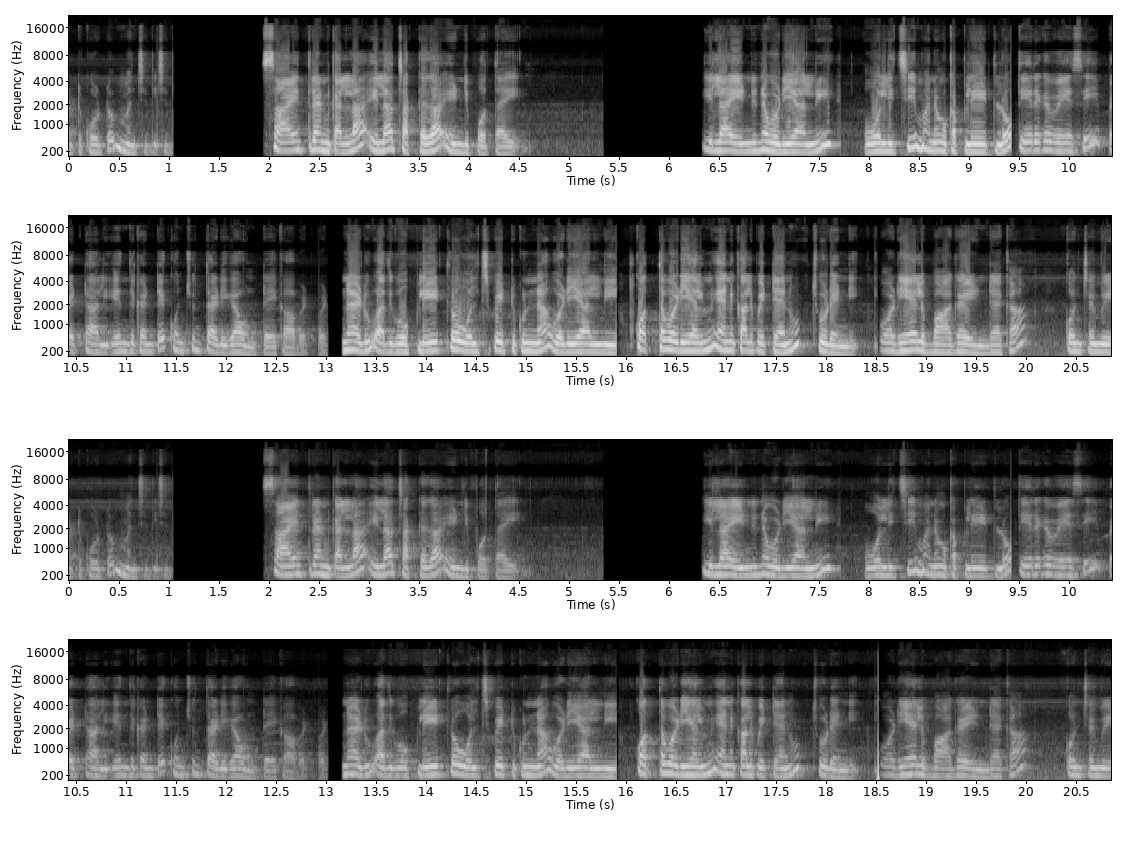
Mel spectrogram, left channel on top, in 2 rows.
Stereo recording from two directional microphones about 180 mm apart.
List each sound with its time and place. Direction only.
0.1 s a woman's voice: 40° left (ahead or behind)
6.3 s a woman's voice: 45° left (ahead or behind); by 20.8 s 25° left (ahead or behind)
